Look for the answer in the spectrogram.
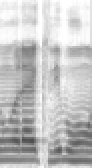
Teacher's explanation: بفتح الياء وإسكان الكاف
